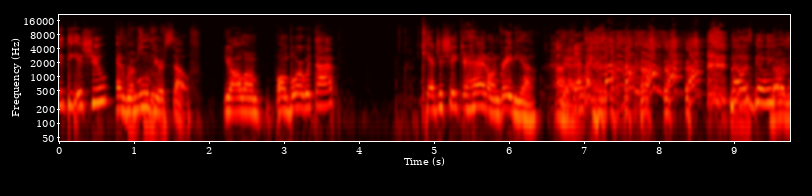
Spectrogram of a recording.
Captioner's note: laughs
